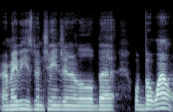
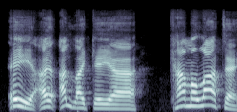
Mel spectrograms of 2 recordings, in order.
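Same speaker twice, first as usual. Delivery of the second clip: fake Canadian accent, unhurried and pitched up; 5 semitones higher, 4 dB louder than usual. Acting out ordering a caramel latte, in a put-on Canadian accent. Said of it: "you gotta do it in an accent though".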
